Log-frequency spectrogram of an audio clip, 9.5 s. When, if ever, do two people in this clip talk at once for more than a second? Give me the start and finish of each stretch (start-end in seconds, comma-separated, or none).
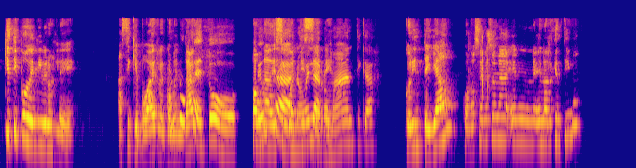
3.7-5.1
